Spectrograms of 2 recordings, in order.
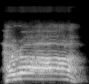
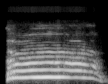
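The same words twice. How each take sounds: First: High cheering shout. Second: Very high, loud trumpeting hoot; mammoth hoot. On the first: Ship's crew cheering at the bridge, loud shout. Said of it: "shouted the". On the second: Woolley the mammoth joining the cheer, trumpeting hoot. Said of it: "hooted Woolley". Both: Acted.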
